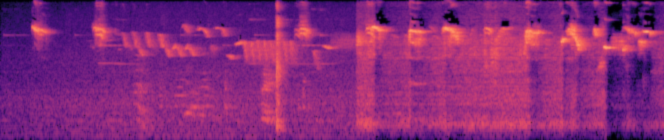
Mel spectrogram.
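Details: Eurasian wrens with chicks in a garden, reacting to playback of their own recorded song: bright, very high notes and quick descending trilled runs, broken into bursts, then a steady series of sharp high chirps.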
